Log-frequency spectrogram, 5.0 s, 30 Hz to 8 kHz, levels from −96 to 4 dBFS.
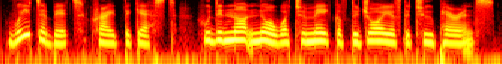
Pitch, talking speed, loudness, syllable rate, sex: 215 Hz, 240 wpm, -16 LUFS, 4.7 syllables/s, female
